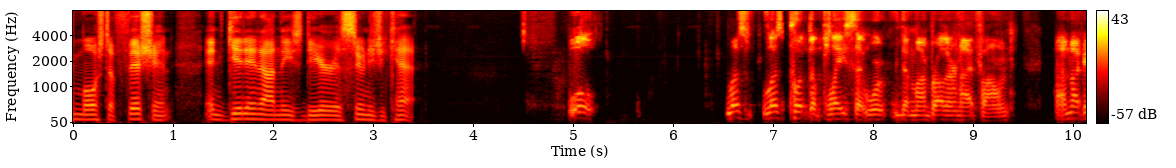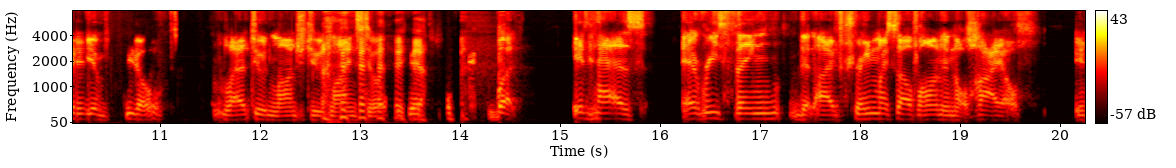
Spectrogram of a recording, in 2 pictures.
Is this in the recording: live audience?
no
